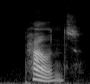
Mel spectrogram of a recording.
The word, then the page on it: pounds: American English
